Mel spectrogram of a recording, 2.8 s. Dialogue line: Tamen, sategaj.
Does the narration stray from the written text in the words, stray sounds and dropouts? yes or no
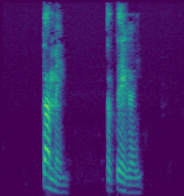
no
